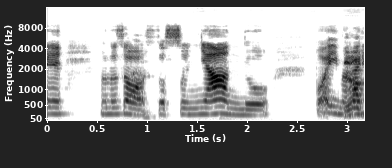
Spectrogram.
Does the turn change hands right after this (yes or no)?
yes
